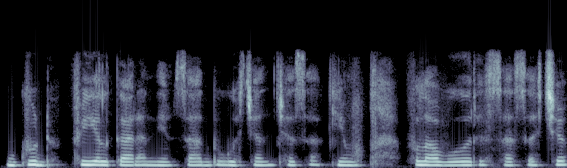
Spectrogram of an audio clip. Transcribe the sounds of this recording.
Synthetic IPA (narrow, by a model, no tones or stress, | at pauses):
ɡuɖfʰiːlkɐɾɐnd̪imsat̪̚bɨust͡ʃʰɐnt͡ʃʰɐsɐkimfʰulaʋoːɾɨsɐsɐt͡ʃʰi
